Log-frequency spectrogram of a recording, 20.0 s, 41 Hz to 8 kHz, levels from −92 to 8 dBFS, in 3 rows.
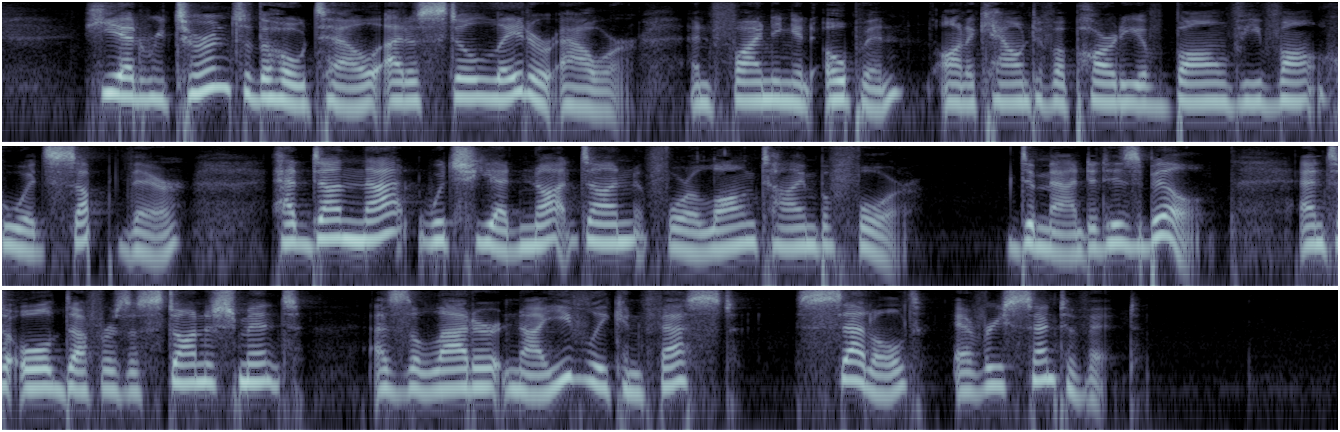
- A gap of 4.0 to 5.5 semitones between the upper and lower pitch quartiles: No, average, 3.6 semitones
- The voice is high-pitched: Yes, high, 195 Hz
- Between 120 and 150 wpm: No, average, 175 wpm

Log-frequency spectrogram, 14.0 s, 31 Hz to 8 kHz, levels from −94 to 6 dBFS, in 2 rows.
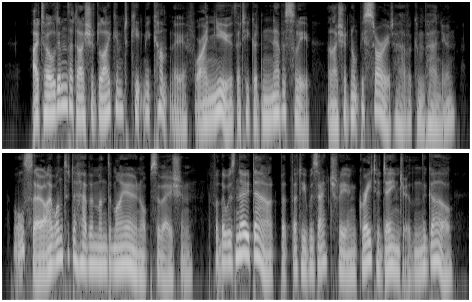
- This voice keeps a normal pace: No, fast, 240 wpm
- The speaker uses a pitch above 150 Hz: No, low, 110 Hz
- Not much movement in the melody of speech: No, average, 5.3 semitones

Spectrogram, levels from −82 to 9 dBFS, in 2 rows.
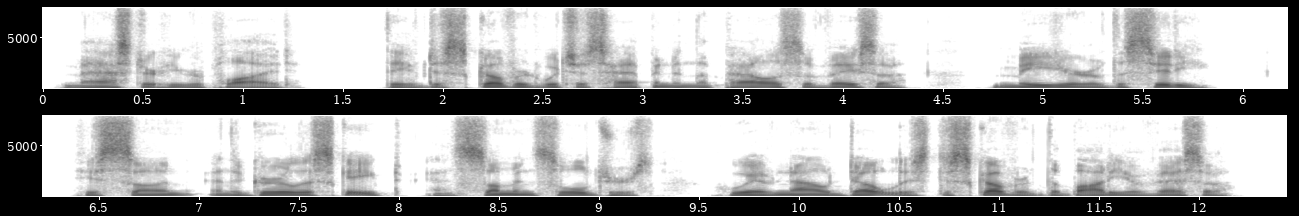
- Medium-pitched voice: No, very low, 95 Hz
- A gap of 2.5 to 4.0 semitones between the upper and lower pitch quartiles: Yes, average, 3.4 semitones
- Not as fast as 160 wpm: No, average, 180 wpm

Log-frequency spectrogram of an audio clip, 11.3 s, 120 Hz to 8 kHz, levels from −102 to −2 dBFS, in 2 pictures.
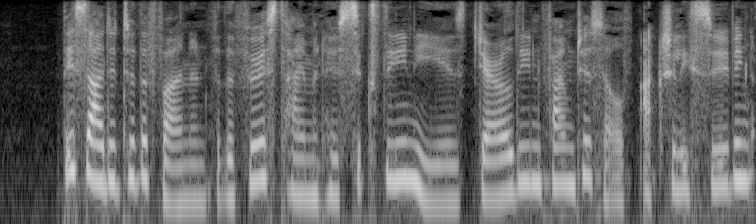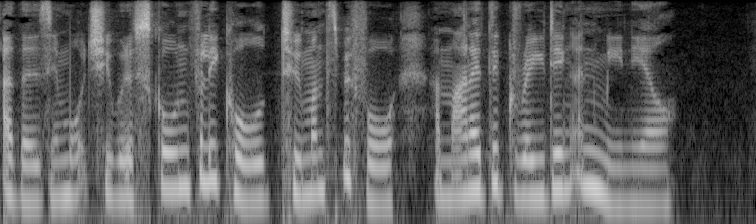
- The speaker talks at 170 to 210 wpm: Yes, average, 185 wpm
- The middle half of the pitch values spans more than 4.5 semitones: Yes, average, 5.2 semitones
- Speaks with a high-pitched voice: Yes, high, 210 Hz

